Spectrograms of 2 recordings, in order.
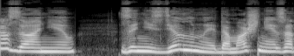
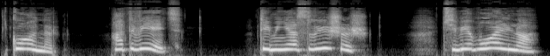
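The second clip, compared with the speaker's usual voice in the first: high-pitched, worried calls; frightened calling; 8 semitones higher, 3 dB louder than usual. A narrator's reading. Alex calls over the wall to her brother, frightened. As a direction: demand an answer, fearing he is injured. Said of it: "Испугавшись не на шутку".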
